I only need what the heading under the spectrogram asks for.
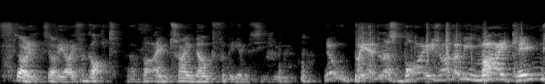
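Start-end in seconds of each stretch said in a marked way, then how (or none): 3.2-5.4 very high, angry, furious, defiant shout. Voicing King Lot refusing the new king: Lot shouting. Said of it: "shouts Lot".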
